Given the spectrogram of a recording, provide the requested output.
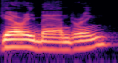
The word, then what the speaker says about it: gerrymandering: He would be appalled at gerrymandering, and he would pronounce it correctly like I did, because Albert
